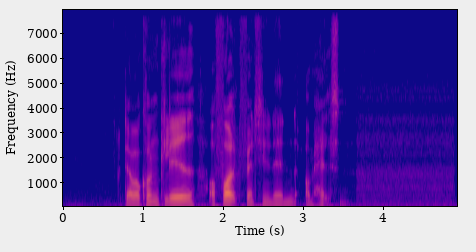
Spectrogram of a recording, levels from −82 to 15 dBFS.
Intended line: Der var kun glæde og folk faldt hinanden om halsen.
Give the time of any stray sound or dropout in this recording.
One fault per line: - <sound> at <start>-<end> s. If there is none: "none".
none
